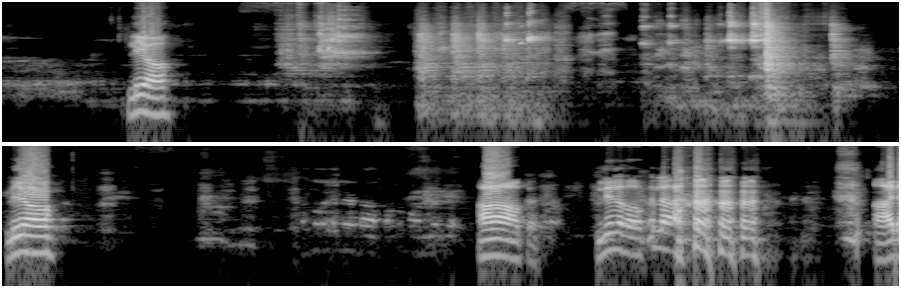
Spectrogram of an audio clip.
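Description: A dog barks loudly nearby.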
